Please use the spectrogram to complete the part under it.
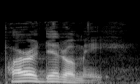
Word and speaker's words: paradidomi: P-A-R-A-D-I-D, long O-M-I, paradidomi.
